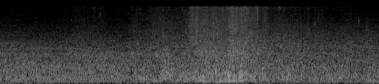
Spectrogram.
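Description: Ocean waves break on a beach in North Naples, Florida, a steady wash of surf with wind noise, one breaker swelling louder midway, and no talking.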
